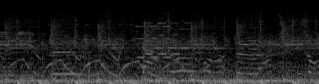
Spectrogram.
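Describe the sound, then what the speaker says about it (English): Police car siren in the video game Sonic Adventure 2 Battle, a wailing, rising-and-falling tone repeating several times over a rumbling engine and game background noise. "That sounded like it was a police car."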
